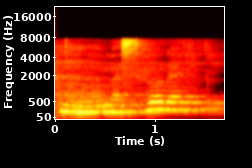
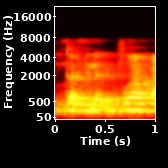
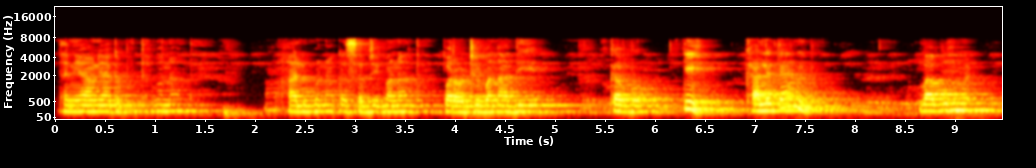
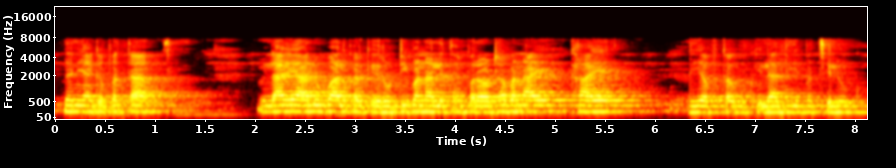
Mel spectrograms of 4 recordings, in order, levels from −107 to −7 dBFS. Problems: constant background noise, continuous background conversations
